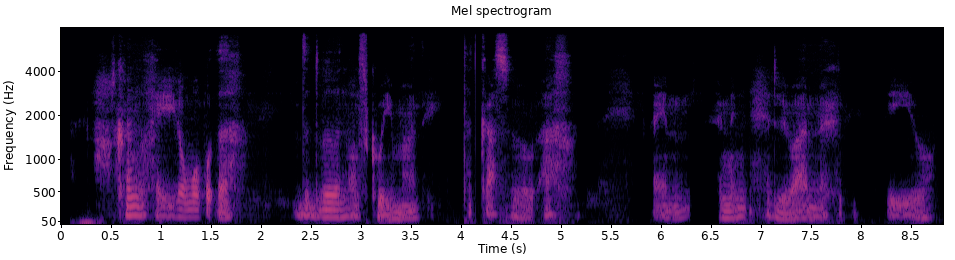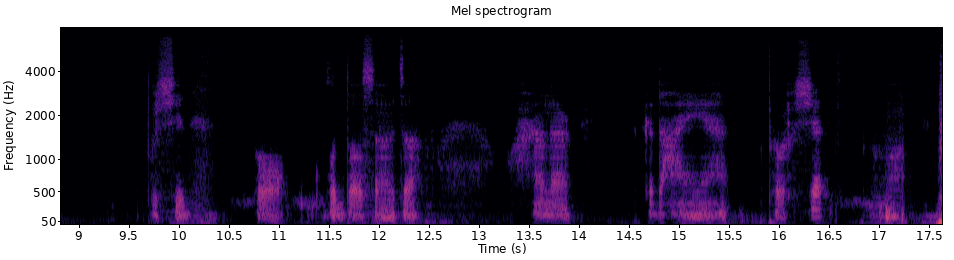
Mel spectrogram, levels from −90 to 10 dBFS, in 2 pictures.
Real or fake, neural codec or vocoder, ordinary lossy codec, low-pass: fake; codec, 16 kHz, 0.5 kbps, X-Codec, HuBERT features, trained on LibriSpeech; none; 7.2 kHz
